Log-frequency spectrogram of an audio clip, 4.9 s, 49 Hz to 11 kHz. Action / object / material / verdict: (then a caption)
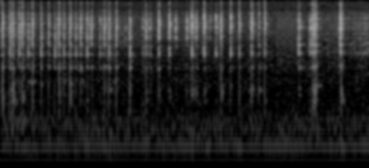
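tap / aluminium aerosol can / aluminium / none. Fingertips and nails tap the hollow body of a silver aluminium aerosol spray can near the cap, held by hand, making 29 quick, bright, tinny ticks in a light rattling rhythm. Each tap is short with almost no ring, and a steady low hum runs underneath.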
